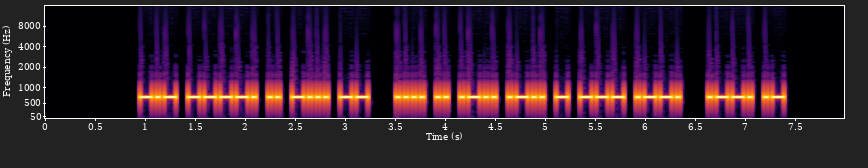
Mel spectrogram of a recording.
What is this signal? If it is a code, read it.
Morse code, heard as a keyed tone, about 30 wpm, 700 Hz. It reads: K9IBM HILLTOP PA
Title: K1USN SST QSO Practice - 30wpm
